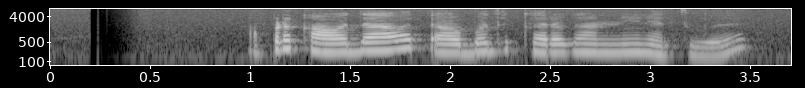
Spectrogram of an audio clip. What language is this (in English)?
Sinhala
